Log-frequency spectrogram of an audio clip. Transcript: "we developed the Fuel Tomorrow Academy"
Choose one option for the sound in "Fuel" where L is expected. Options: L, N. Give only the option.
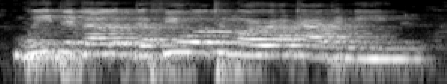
L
